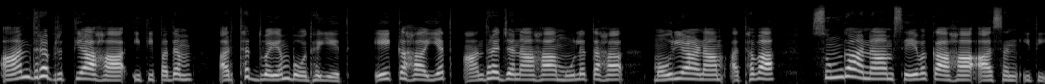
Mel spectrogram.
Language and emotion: Sanskrit, neutral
